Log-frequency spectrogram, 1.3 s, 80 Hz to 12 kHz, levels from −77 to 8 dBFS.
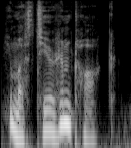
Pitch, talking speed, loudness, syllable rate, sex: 135 Hz, 230 wpm, -14 LUFS, 4.6 syllables/s, male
